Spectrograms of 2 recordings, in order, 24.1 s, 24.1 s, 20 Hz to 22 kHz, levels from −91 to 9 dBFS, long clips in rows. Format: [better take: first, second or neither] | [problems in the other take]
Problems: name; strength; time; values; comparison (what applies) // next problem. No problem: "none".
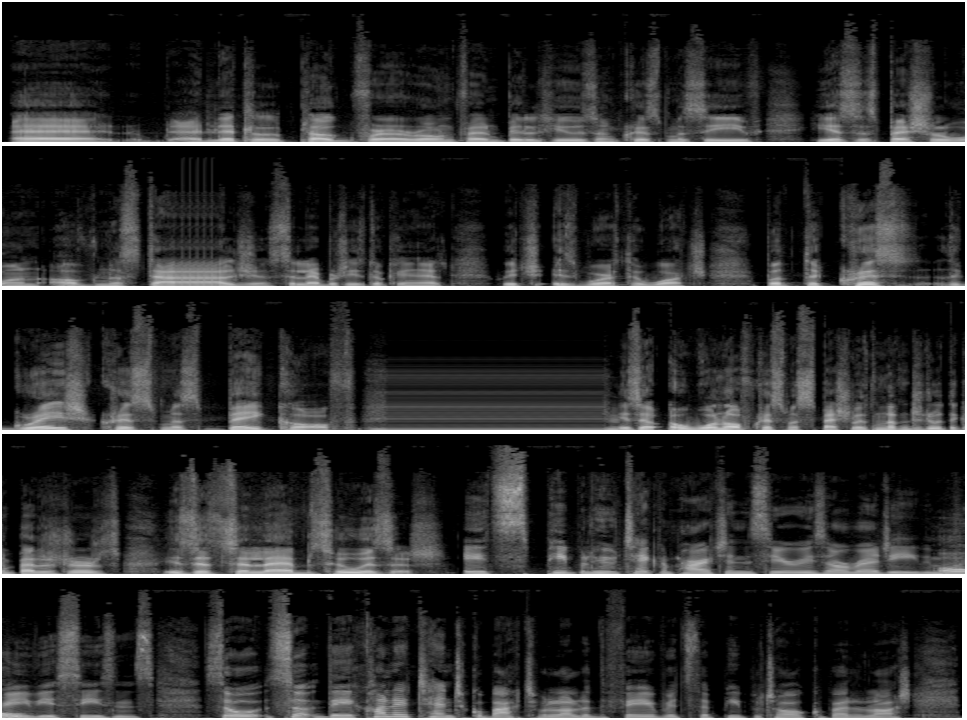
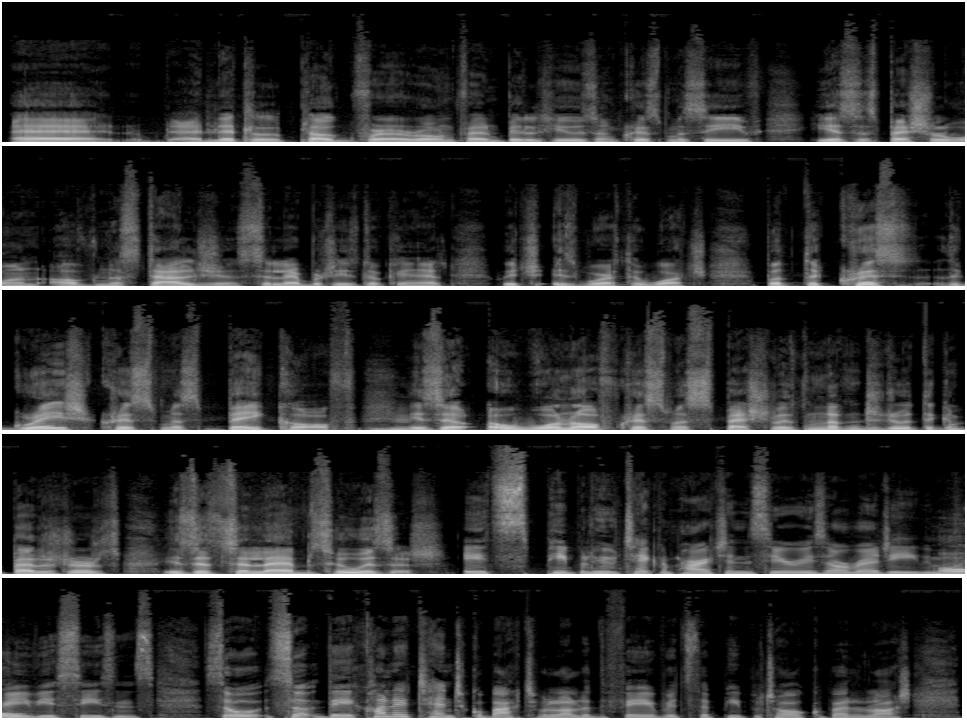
second | audio freezing; at 5.5 s and at 12 s for 1 s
